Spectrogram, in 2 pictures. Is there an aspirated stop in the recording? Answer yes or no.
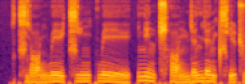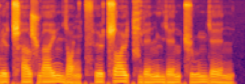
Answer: yes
